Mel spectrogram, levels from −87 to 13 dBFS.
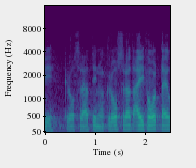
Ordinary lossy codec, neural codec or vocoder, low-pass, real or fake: none; none; 7.2 kHz; real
